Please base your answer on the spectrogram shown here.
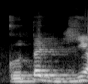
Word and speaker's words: कृतज्ञ: य से बनता है इसका संस्कृत में सही उच्चारण होता है दोस्तों ज्ञ ज्ञ ज्ञ नहीं हिंदी का ज्ञ उच्चारण हम संस्कृत में नहीं करते हैं तो इसका सही उच्चारण है कृतज्ञ और कृतज्ञ का जो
